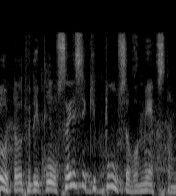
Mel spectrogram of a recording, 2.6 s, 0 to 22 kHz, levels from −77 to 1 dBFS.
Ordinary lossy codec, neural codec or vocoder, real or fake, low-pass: AAC, 48 kbps; codec, 24 kHz, 1 kbps, SNAC; fake; 10.8 kHz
